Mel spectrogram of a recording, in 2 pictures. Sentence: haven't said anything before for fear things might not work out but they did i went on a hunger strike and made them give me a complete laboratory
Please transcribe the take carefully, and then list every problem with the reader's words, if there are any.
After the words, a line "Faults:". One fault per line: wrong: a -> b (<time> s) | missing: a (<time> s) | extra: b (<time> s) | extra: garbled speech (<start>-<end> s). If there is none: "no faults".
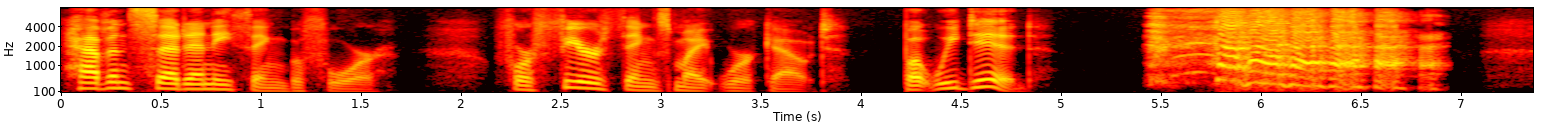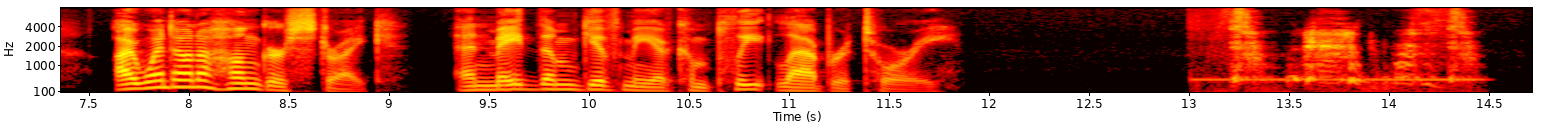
haven't said anything before for fear things might work out but we did i went on a hunger strike and made them give me a complete laboratory
Faults:
missing: not (3.3 s)
wrong: they -> we (4.4 s)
